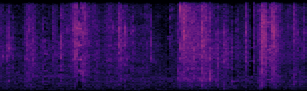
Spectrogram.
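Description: Faint crinkling and tearing of a foil-lined Panini Contenders Draft Picks trading card pack being ripped open by hand, with a louder rustle about one and a half seconds in.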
